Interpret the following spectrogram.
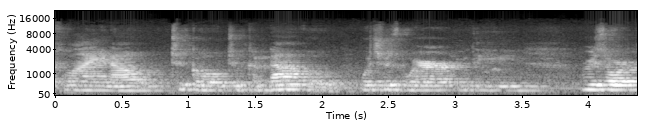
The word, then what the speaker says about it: Kadavu: And they do a lot of that with their, because Kadavu is actually Kandavu, not Kadavu.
